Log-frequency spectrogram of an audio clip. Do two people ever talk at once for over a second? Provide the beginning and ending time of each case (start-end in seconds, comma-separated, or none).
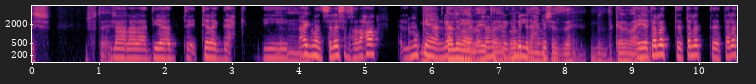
5.8-7.9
